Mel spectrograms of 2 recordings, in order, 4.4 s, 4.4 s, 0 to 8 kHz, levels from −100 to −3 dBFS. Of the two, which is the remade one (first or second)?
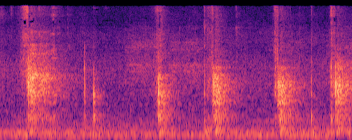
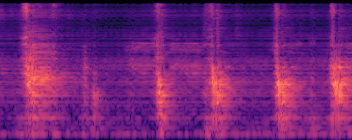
second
